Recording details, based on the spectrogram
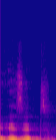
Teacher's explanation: Okay, so my intonation here went down. It's not a rising intonation, it's a falling intonation.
